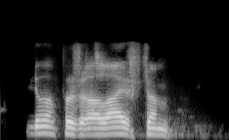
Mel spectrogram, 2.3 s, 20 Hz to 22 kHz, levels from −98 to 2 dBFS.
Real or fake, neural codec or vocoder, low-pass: fake; codec, 16 kHz, 2 kbps, X-Codec, HuBERT features, trained on balanced general audio; 7.2 kHz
